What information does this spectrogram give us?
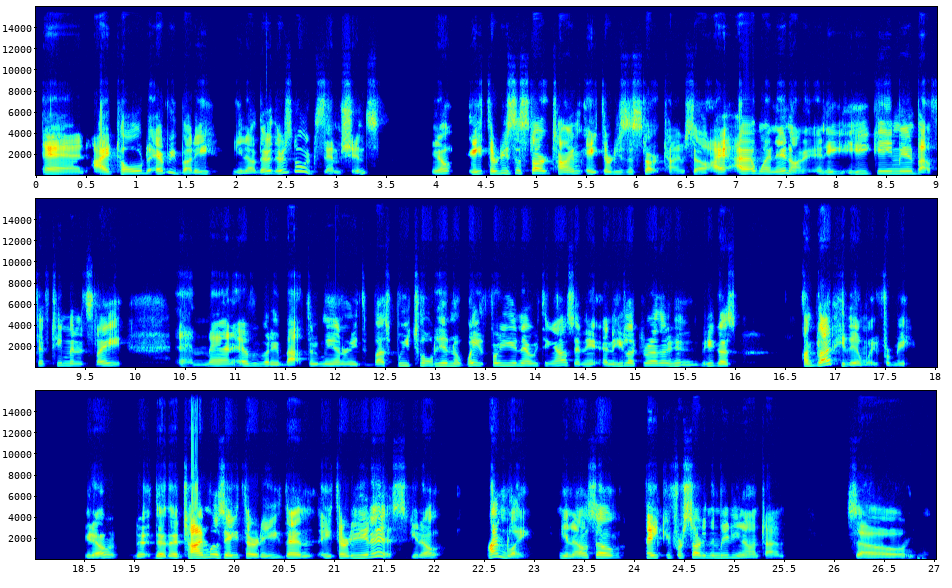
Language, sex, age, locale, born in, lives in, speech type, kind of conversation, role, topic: English, male, 45-49, en-US, United States, United States, conversation, podcast, guest, What helps you stay resilient when life doesn’t go as planned?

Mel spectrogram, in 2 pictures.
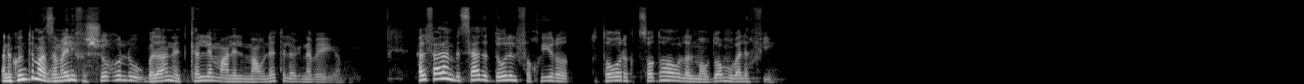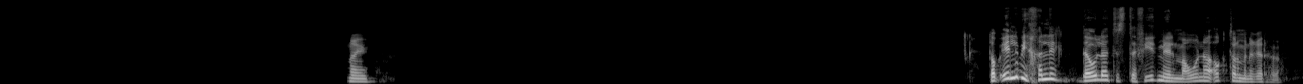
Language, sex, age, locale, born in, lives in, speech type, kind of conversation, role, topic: Arabic, male, 20-24, ar-EG, Egypt, Egypt, read, expert-assistant, asker, هل فعلاً المعونات الأجنبية بتساعد الدول الفقيرة تطور اقتصادها، ولا في مبالغات حوالين تأثيرها الحقيقي؟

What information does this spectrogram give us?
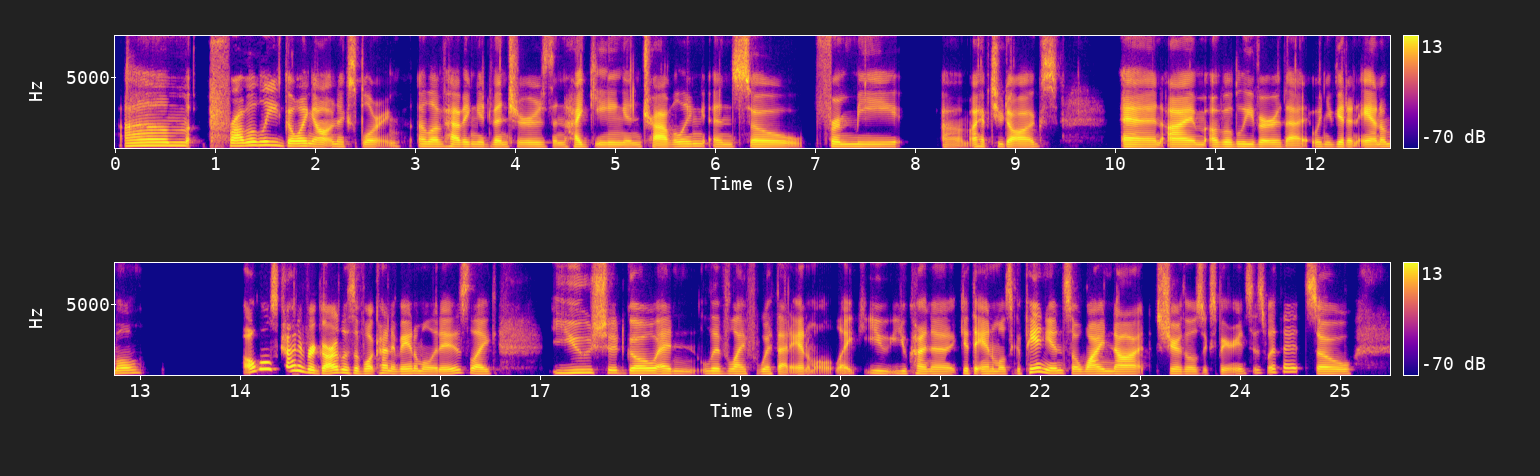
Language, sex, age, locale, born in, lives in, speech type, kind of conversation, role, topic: English, female, 35-39, en-US, United States, United States, conversation, unstructured, none, What is your favorite way to spend time with your pet?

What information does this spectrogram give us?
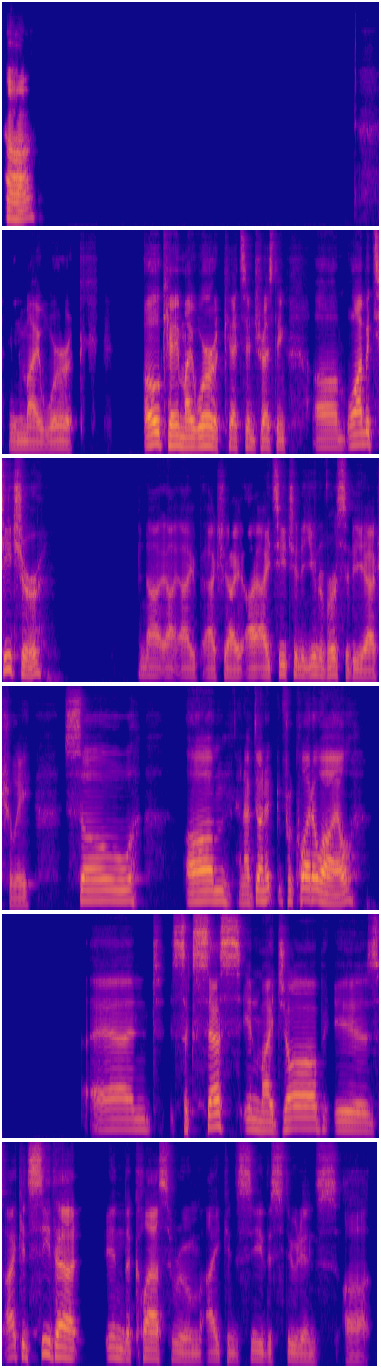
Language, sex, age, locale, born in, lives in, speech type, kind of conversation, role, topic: English, male, 50-54, en-US, United States, United States, conversation, podcast, guest, How do your values and experiences shape what success means to you?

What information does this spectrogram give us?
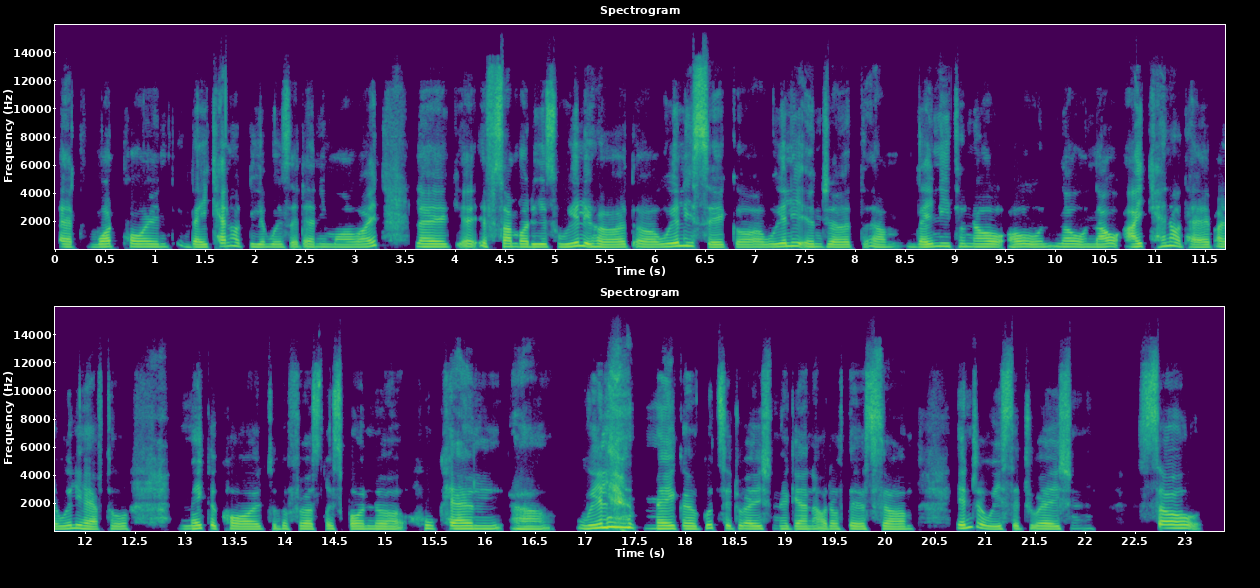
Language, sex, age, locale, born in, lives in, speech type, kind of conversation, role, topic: English, female, 55-59, en-DE, Germany, United States, conversation, unstructured, none, Why do some people find it hard to ask for help?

